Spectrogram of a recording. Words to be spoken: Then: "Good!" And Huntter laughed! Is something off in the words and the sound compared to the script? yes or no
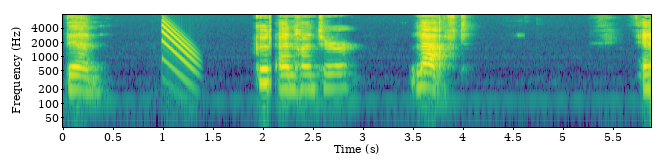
yes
